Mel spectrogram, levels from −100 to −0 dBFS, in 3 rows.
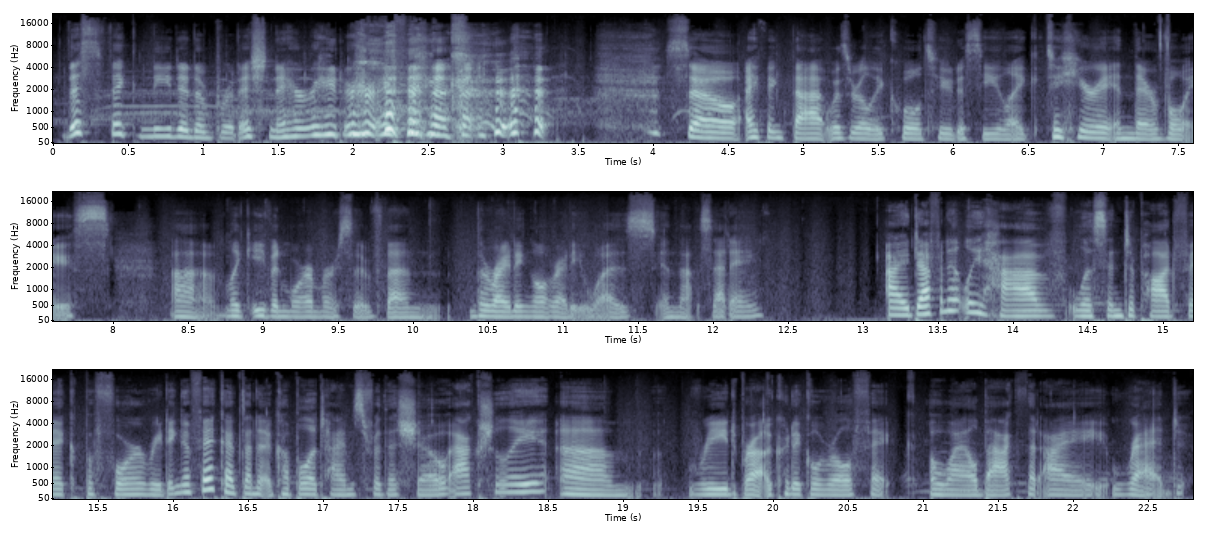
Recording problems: crowd noise; faint; throughout; 25 dB below the speech

